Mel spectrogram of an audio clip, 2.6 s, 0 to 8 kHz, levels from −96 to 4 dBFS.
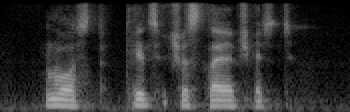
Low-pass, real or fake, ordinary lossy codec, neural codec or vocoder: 7.2 kHz; fake; AAC, 48 kbps; codec, 16 kHz, 1 kbps, FreqCodec, larger model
